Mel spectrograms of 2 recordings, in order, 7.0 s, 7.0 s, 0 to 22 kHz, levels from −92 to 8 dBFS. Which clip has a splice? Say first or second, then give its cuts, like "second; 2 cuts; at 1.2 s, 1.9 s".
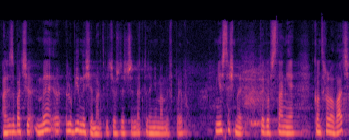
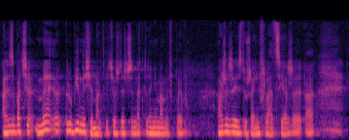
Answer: first; 1 cut; at 4.1 s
